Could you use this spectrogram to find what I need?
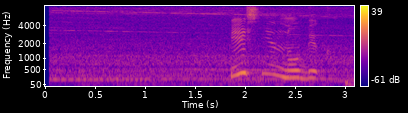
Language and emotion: Russian, neutral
